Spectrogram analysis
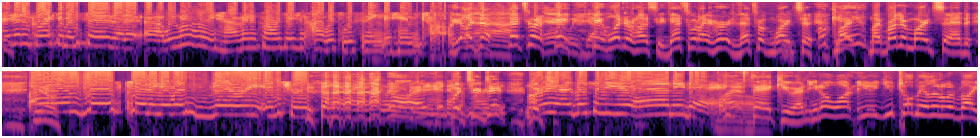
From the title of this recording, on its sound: The Phone call from Death Valley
